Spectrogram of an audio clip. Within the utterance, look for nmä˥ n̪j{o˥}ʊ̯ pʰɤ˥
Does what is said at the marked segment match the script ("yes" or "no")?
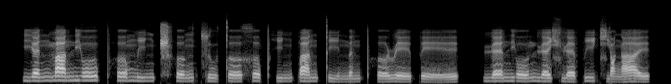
yes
